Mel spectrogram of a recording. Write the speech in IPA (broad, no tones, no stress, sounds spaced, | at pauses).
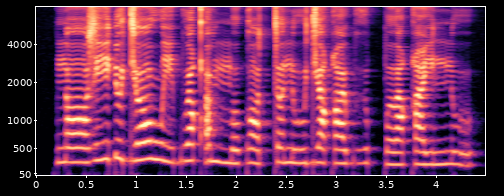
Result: n ɔː z iː ɗ ɯ dʲ ɔː w i b uː qʼ u mː o ɡ ɔ tː ɤ n uː dʲ ɤː q ɯː bʱ ɯ pː ɤː q iː nː uː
